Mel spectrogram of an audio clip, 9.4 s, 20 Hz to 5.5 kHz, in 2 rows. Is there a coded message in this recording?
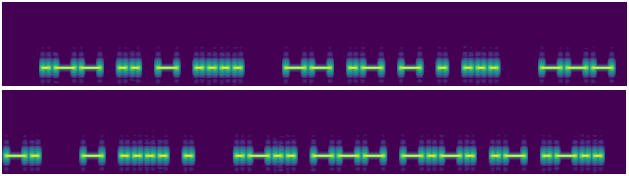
Yes: Morse code from 0.3 to 9.2 s, heard as a keyed tone, about 25 wpm, 600 Hz. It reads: WITH MATES ON THE LOCAL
